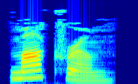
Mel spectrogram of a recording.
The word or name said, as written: makram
